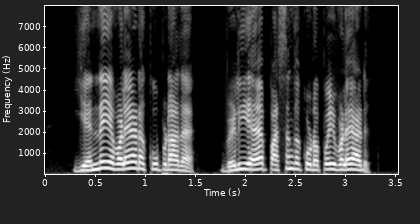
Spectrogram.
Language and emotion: Tamil, angry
